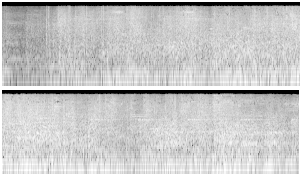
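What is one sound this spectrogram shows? Game spell effects burst and clash in a busy fight.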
